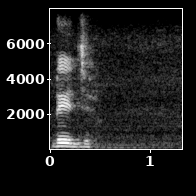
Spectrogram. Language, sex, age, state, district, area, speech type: Sindhi, female, 45-60, Gujarat, Kutch, urban, spontaneous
